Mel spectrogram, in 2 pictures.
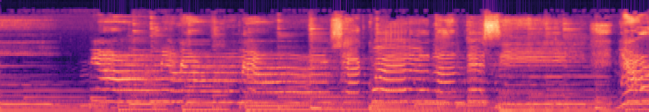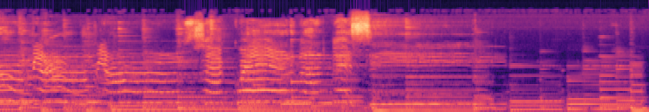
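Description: A bouncy song with steady bass and melody, where a voice sings drawn-out, wavering meow sounds in a cat-like tone, repeated throughout over the music.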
